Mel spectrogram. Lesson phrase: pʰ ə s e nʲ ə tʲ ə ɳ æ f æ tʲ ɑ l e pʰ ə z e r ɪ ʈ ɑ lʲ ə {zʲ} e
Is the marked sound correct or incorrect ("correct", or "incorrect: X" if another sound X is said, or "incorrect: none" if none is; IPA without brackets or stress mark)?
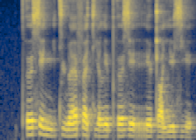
correct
